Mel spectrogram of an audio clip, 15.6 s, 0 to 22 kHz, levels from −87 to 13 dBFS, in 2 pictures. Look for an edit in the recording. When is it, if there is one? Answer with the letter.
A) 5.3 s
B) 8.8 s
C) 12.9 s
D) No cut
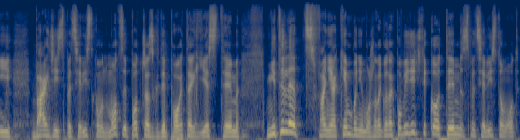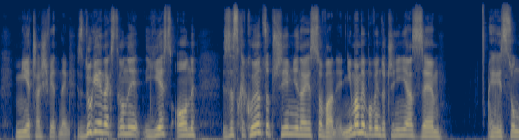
B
